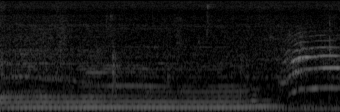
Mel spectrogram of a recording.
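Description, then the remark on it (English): A cat lets out one long, low, drawn-out meow that swings upward in pitch at the end, fairly loud, with no one talking. “And then we got the cat.”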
